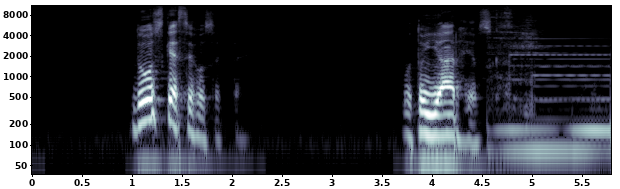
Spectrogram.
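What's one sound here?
An older woman speaks calmly and quietly, close by.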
